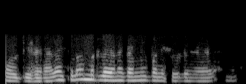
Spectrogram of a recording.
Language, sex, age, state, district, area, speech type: Tamil, male, 18-30, Tamil Nadu, Chengalpattu, rural, conversation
